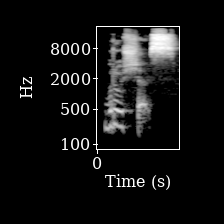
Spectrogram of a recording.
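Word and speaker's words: bruxas: them br brues brues so this x here sounds just like sh brues brushes and how can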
